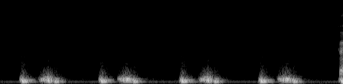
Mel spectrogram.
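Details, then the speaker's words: Aortic stenosis murmur from a stiff aortic semilunar valve: regular heartbeat near 76 per minute, with a harsh whooshing sound filling the space after each first heart sound. "okay now aortic stenosis that's when the aortic semilunar valve becomes stiff hear the whoosh"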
